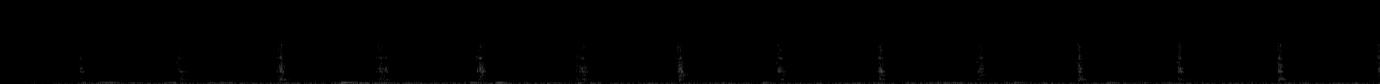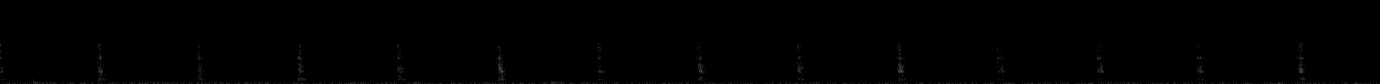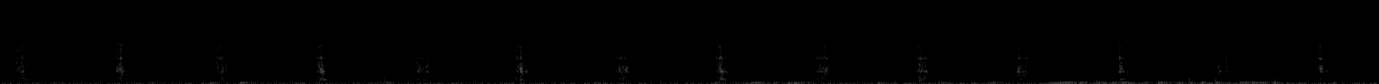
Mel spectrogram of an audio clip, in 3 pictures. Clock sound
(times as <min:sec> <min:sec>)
0:07.7 0:08.0, 0:24.7 0:24.9, 0:26.8 0:27.0, 0:28.8 0:29.0, 0:30.8 0:31.0, 0:31.8 0:32.0, 0:32.8 0:33.0, 0:33.7 0:34.0, 0:34.6 0:35.0, 0:35.7 0:36.0, 0:36.7 0:37.0, 0:37.7 0:38.1, 0:40.7 0:41.0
